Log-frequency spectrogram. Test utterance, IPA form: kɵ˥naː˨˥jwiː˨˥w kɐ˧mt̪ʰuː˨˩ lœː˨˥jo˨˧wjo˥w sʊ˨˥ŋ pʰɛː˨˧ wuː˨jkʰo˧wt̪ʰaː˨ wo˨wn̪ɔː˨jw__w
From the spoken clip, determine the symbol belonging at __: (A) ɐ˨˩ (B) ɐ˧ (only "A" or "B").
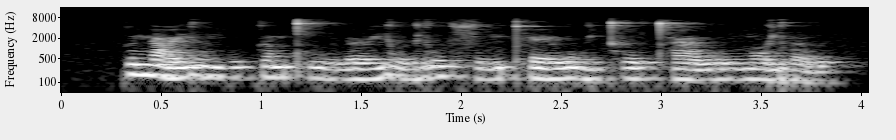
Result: A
